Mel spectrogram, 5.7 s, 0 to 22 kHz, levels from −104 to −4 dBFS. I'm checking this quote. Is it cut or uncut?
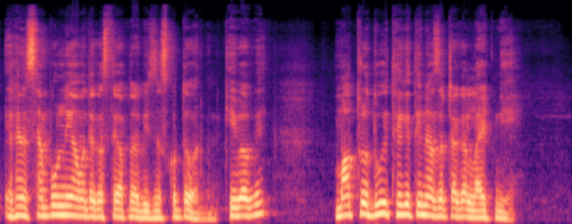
uncut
